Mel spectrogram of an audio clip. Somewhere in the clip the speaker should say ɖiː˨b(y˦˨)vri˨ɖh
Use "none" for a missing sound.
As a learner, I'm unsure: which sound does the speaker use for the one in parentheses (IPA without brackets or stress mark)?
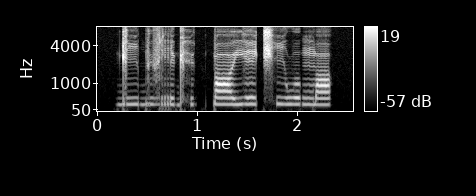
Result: y˨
